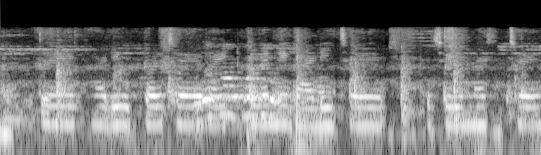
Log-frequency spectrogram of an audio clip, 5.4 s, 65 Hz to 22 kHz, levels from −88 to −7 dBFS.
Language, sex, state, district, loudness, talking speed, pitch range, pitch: Gujarati, female, Gujarat, Gandhinagar, -15 LUFS, 65 wpm, 195-200 Hz, 200 Hz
